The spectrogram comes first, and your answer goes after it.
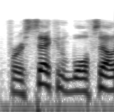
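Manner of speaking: ordinary talk, nothing marked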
